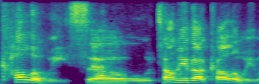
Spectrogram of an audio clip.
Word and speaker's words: Cullowhee: And how do we pronounce the town that Western Carolina is located in? Cullowhee, North Carolina. Cullowhee.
